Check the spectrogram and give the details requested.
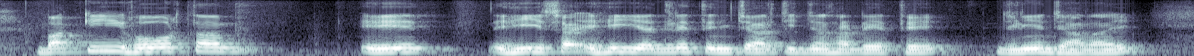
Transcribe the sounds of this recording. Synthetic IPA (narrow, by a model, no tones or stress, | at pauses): baːkiːɦoːɾt̪ãː | eːɦiːsaɪɦiːɛːd͡ʒleːt̪ɪnt͡ʃaːɾt͡ʃiːzãːsaːɖeːət̪ʰːeːd͡ʒɪɽijãːzjaːd̪aːeː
